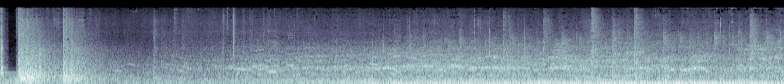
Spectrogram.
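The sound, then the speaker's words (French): Stun grenades go off at a street protest in Athens where Molotov cocktails and tear gas are used: a few sharp, loud blasts at the start, then a sustained roar of crowd noise with shouting voices. “manif à Athènes hier, la routine, Molotov, lacrymo, grenades assourdissantes”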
